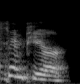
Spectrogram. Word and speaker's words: St. Pierre: So first of all, did I get your last name right? Or is it more the French pronunciation? – St. Pierre. So I'm using the English version.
